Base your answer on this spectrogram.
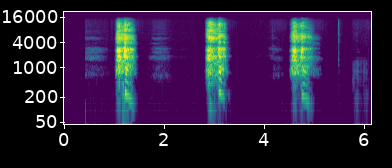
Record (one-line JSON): {"exhalation_length": "6.1 s", "exhalation_amplitude": 13872, "exhalation_signal_mean_std_ratio": 0.31, "survey_phase": "beta (2021-08-13 to 2022-03-07)", "age": "45-64", "gender": "Female", "wearing_mask": "No", "symptom_cough_any": true, "symptom_onset": "11 days", "smoker_status": "Ex-smoker", "respiratory_condition_asthma": true, "respiratory_condition_other": false, "recruitment_source": "REACT", "submission_delay": "2 days", "covid_test_result": "Negative", "covid_test_method": "RT-qPCR", "influenza_a_test_result": "Negative", "influenza_b_test_result": "Negative"}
